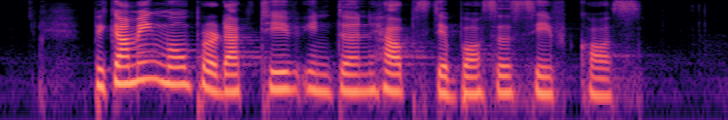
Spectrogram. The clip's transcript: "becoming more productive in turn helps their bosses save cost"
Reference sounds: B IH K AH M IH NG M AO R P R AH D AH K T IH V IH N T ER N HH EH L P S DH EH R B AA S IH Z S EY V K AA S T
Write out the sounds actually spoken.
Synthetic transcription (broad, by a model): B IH K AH M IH NG M AO P R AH D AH K T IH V IH N T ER N HH EH L P S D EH B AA S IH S EY F K AA S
